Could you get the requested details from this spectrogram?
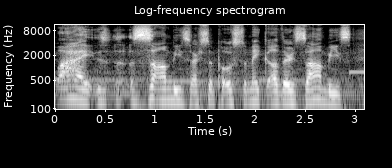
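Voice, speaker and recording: With game music playing behind him, a man hosts a visual novel let's play, casually commenting and reading the dialogue aloud. His voice is medium in pitch, steady in tone, and moves at a normal speed.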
